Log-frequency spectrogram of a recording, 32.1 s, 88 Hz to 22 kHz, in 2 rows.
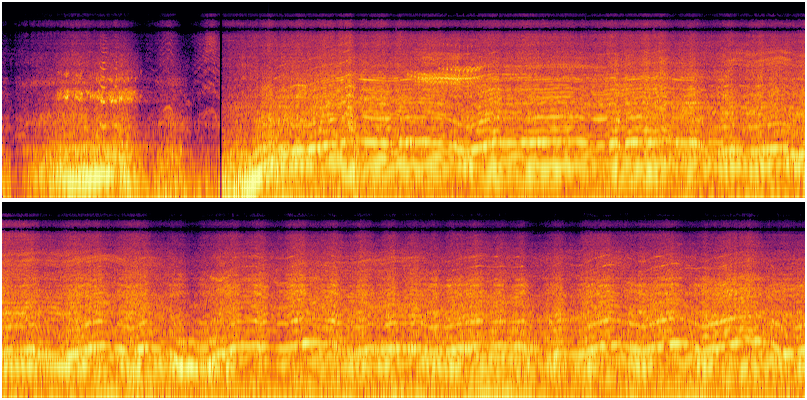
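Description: Chevrolet C10 pickups doing burnouts. About four seconds in, a truck's engine revs up steeply to high rpm and is held there, its pitch dipping and climbing back over and over as the rear tyres spin in smoke.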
